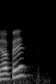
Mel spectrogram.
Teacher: I'll give some examples in a moment. With of it, the two kind of connect. They make a V sound.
